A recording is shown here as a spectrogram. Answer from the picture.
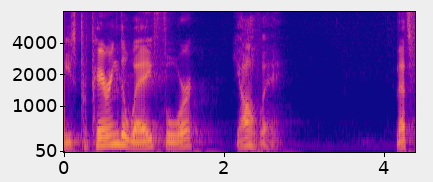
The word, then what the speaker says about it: Yahweh: You might have heard that pronounced as Jehovah. It's a mispronunciation, probably best pronounced something like Yahweh.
